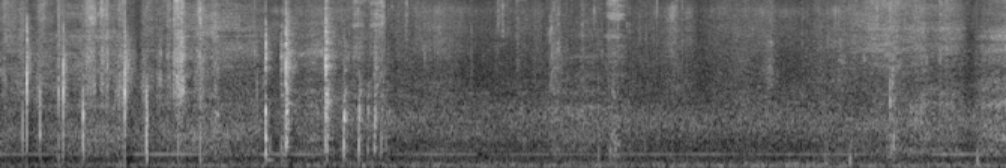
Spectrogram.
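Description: Hands handling a seedling in a plastic pot and working soil with a trowel: a run of small clicks and rustles over the first three seconds, then quieter, steadier scuffing.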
